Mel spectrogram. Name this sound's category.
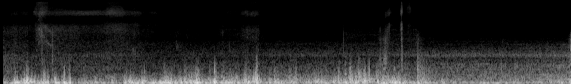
Soundscapes > Urban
